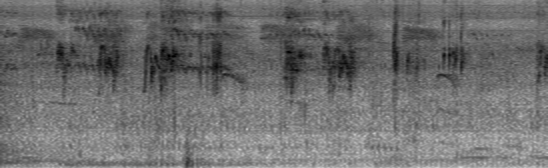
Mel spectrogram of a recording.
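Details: Many budgerigars in a small aviary during hand feeding give bright, warbling chirps in short bursts, about two per second, with soft wing flutters and rustling in between.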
